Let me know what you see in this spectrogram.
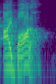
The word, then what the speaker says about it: Ibotta: But first, a quick word from our friends at Ibotta. See, I've been pronouncing it wrong the whole time, and there's a pronouncer right here on my copy that says Ibotta.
